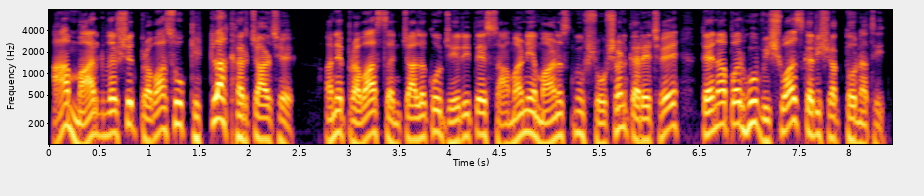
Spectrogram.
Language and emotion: Gujarati, disgusted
